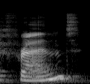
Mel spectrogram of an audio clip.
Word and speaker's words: friend: saying its name but when we say the word friend do we hear this i sound you're right we don't so what are we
